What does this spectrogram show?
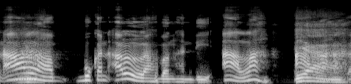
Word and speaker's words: Allah: ejaannya saja sudah salah ejaan sesuai KBBI a l l a h kalau dilafalkan ee dengan baik dan benar Seharusnya kan Allah Allah orang Kristen nyebutnya apa apa alah alah alah alah Apa itu tidak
